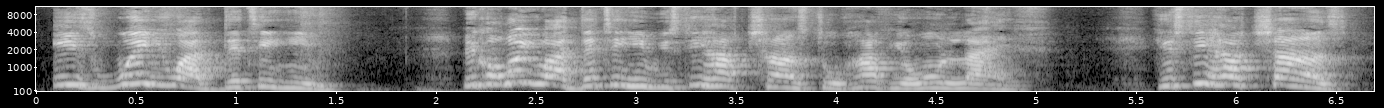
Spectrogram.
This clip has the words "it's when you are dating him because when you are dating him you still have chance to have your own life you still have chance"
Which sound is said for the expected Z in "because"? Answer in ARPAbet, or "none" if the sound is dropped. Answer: S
